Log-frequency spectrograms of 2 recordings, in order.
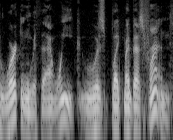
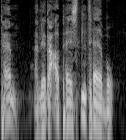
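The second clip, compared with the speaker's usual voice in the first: put-on Scottish brogue. Quoting a friend's wallpaper guy who had no equipment, Scottish accent. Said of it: "A little more Scottish brogue in there".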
